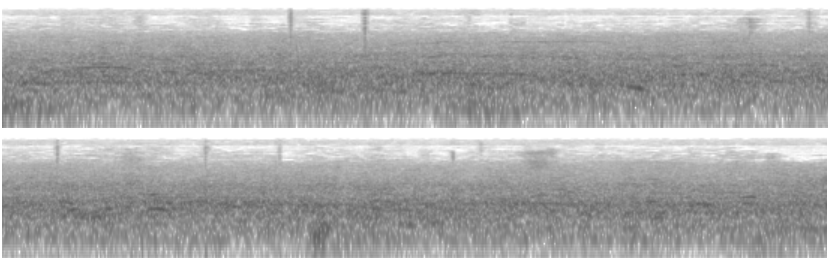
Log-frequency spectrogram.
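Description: A large stadium crowd roars steadily all around.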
